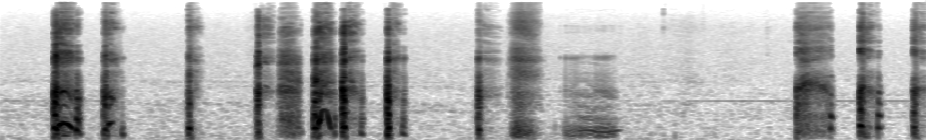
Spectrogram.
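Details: Acted cough (all performed) by a male VTuber voice actor in a cough/asthma/hyperventilation ASMR compilation: repeated short bursts of coughing with a brief strained, wheezy inward breath between bouts.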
